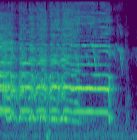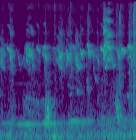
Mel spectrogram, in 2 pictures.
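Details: Kokok Balenggek singing chicken from a farm in Solok city, Indonesia. The clip opens with the loud, buzzy tail of a crow that ends around two seconds in. Afterward, scattered high chirps of small birds continue.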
